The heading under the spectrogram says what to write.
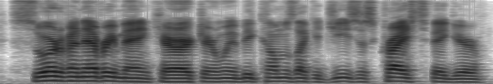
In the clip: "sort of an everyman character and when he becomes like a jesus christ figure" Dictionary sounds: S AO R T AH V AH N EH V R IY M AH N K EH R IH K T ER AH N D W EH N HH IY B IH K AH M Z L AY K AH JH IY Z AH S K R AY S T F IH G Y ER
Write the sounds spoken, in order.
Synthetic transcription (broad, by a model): S AO R T AH V AH N EH V R IY M AH N K EH R IH K T ER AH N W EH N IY B IH K AH M Z L AY K AH JH IY Z AH S K R AY S T F IH G Y ER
